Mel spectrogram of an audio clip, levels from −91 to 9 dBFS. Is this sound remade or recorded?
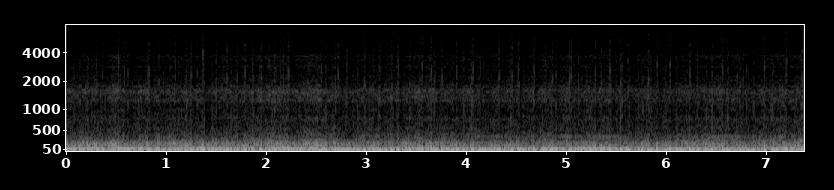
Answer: recorded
